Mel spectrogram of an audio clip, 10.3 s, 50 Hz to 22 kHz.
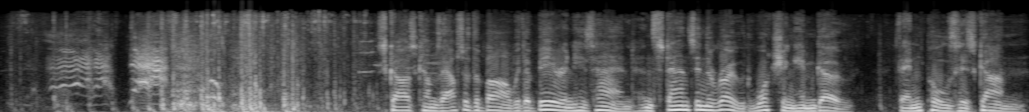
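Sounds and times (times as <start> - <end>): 
horse ridden away with rapid hoofbeats: 0.0 - 6.0
horse whinnying outside a bar: 0.1 - 4.3
speech: 3.9 - 10.2.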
